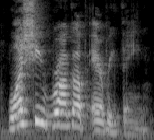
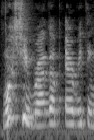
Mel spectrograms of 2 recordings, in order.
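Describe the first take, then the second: First: It is said slowly. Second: It is said fast.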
